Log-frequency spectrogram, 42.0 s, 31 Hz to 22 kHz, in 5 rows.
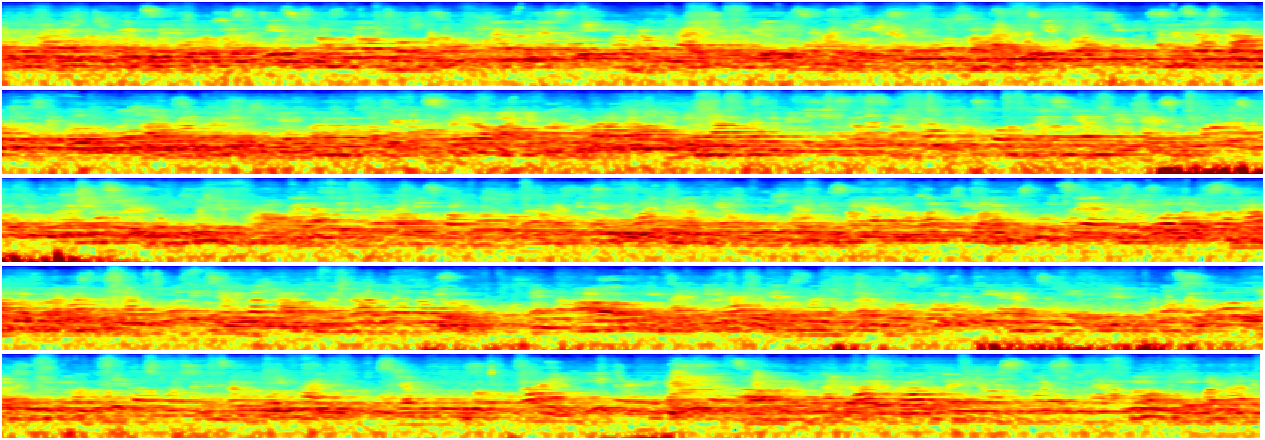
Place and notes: {"title": "Nesvizh, Belarus, in the castle", "date": "2015-08-01 18:10:00", "description": "in the weapon exposition hall", "latitude": "53.22", "longitude": "26.69", "altitude": "188", "timezone": "Europe/Minsk"}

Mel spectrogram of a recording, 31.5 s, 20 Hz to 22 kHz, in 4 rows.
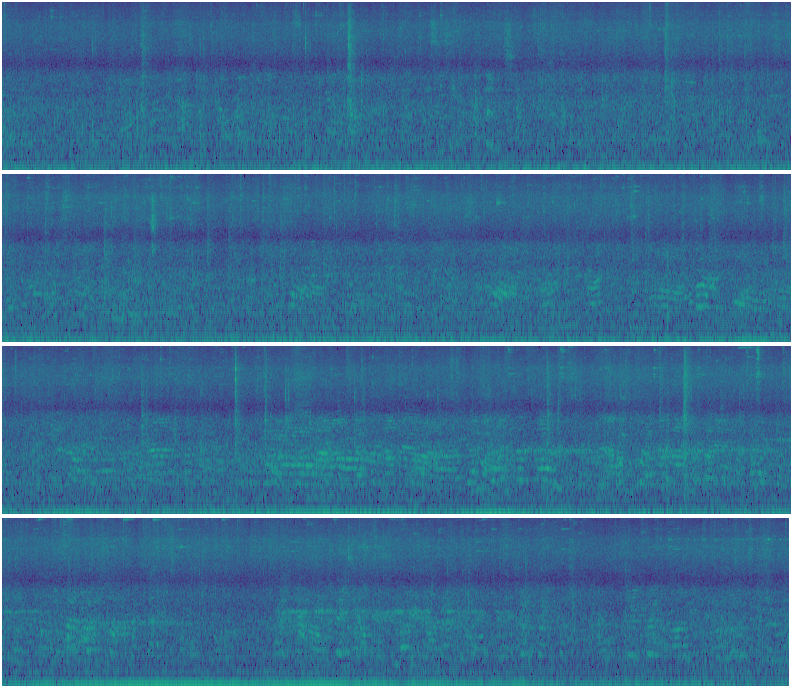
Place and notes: {"title": "Taipei Main Station, Taiwan - walk", "date": "2013-07-09 17:24:00", "description": "Footsteps, Sony PCM D50 + Soundman OKM II", "latitude": "25.05", "longitude": "121.52", "altitude": "12", "timezone": "Asia/Taipei"}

